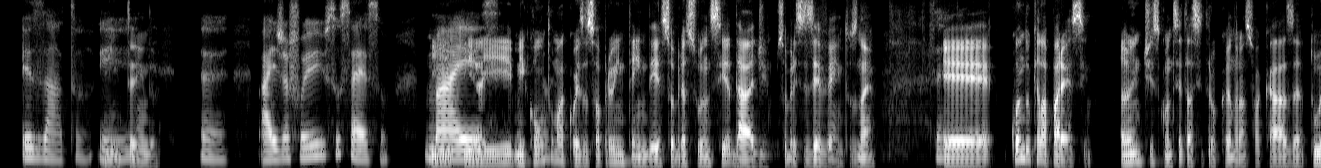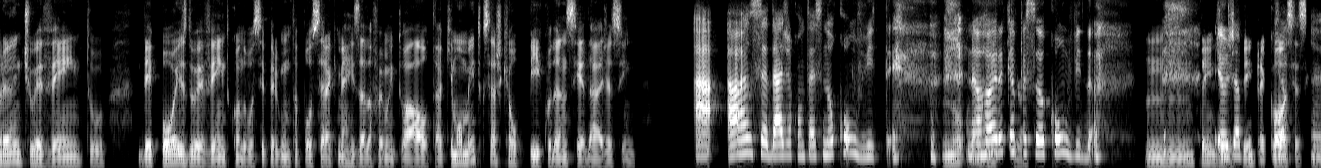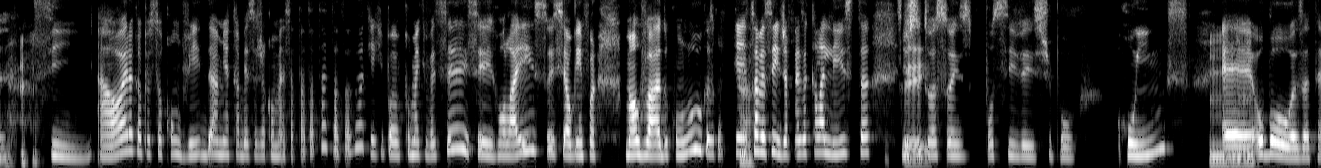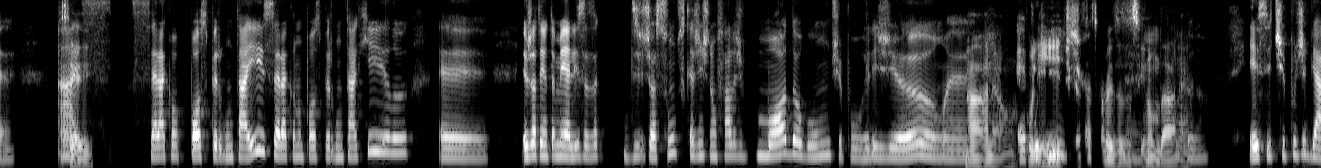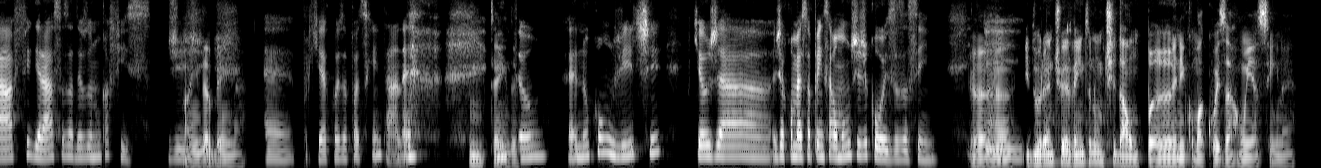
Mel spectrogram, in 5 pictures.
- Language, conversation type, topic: Portuguese, advice, Como você descreve sua ansiedade social em eventos e o medo de não ser aceito?
- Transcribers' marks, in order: unintelligible speech; tapping; chuckle; chuckle; chuckle; other background noise; chuckle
